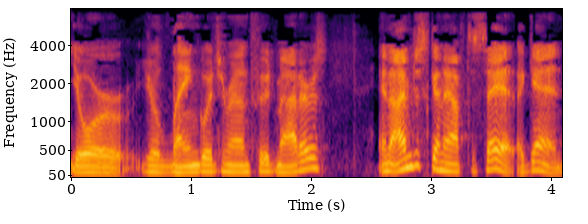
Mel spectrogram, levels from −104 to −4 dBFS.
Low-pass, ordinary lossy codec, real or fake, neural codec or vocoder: 7.2 kHz; MP3, 32 kbps; real; none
